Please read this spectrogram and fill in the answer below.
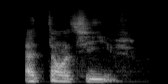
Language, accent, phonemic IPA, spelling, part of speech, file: French, Canada, /a.tɑ̃.tiv/, attentive, adjective, LL-Q150 (fra)-attentive.wav
- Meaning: feminine singular of attentif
